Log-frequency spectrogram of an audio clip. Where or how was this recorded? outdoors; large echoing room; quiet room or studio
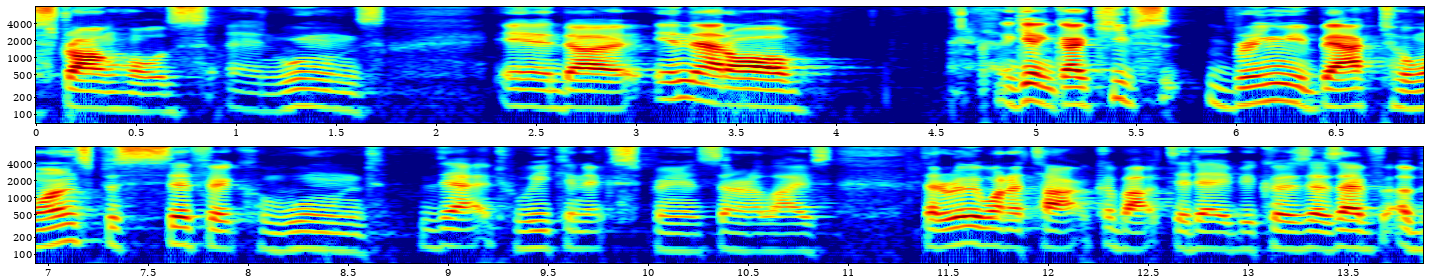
large echoing room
